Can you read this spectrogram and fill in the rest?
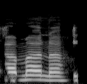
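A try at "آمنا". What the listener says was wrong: না, আতে টান হবে।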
